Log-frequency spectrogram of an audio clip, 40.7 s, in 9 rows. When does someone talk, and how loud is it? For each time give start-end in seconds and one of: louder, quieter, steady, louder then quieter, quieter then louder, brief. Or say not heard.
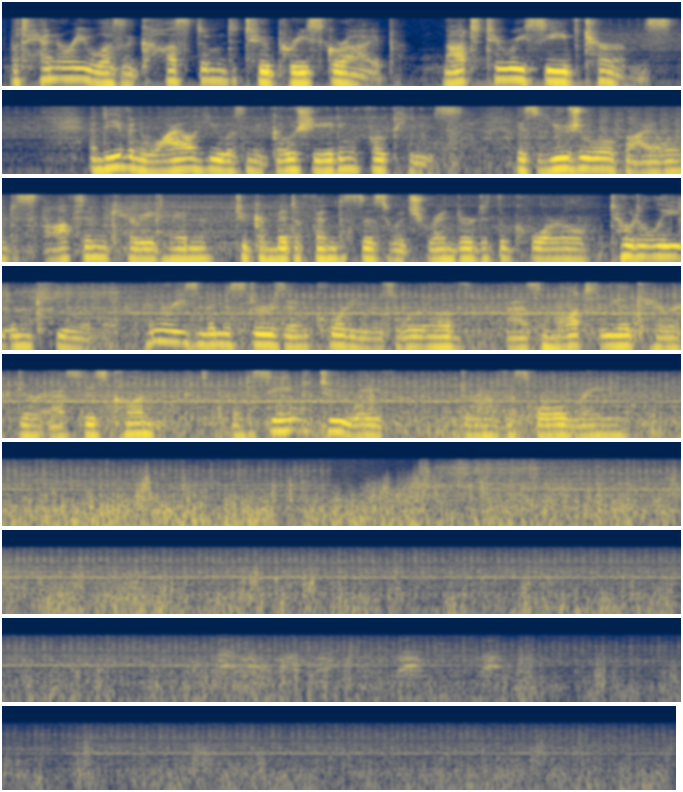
0.1-22.4 steady.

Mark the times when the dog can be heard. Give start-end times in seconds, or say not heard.
33.0-35.0.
